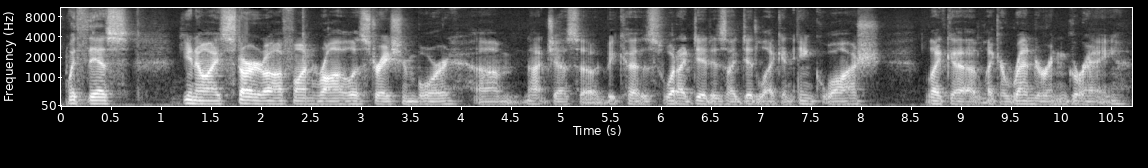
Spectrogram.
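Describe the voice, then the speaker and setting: Gravelly man explaining casually. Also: deep voice, monotone, unhurried, pushed and bright. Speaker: illustrator, guest.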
